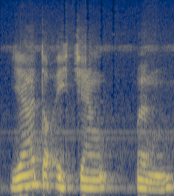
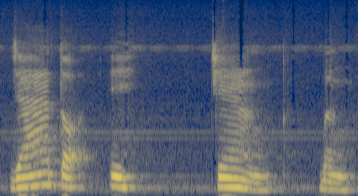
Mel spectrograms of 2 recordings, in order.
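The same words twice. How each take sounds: First: Said in the usual way. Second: Gia tọ y chẳng bừng split into slow, separate chunks; slow it right down for the class to repeat. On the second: Shown as a demonstration. Teacher repeating the phrase slowly for learners to copy. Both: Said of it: "Lại nhé".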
